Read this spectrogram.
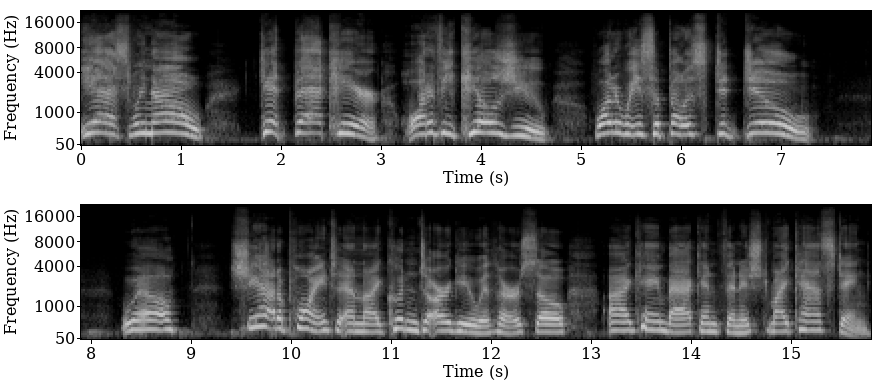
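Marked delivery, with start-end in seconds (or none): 0.0-7.3 stage whisper with the word do drawn out. Retelling the daughter urging her father back: imitating an even louder whisper. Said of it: "she whispered even louder".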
